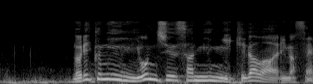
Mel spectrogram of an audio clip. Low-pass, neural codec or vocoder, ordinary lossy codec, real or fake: none; codec, 16 kHz, 2 kbps, FreqCodec, larger model; none; fake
